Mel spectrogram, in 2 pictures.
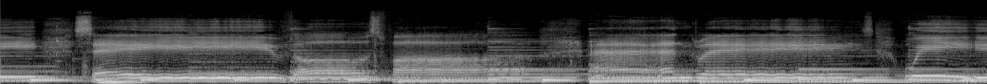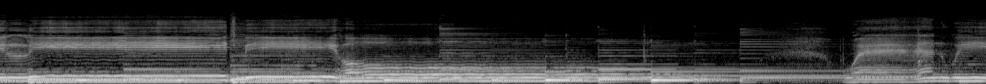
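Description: A man singing a slow song with vibrato while strumming chords on a steel-string acoustic guitar.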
